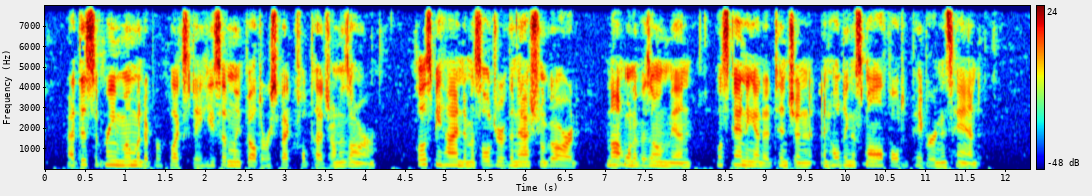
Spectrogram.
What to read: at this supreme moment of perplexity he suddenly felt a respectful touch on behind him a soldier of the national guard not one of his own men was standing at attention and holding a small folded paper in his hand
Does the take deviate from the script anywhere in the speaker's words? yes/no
yes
